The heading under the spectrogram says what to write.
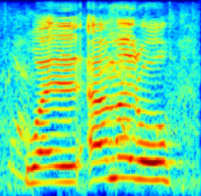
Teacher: وَالْأَمْرُ میم ساکن کے بعد را آ رہا ہے تو اظہار شفوی ہو رہا ہے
